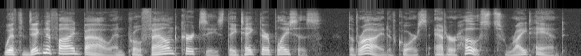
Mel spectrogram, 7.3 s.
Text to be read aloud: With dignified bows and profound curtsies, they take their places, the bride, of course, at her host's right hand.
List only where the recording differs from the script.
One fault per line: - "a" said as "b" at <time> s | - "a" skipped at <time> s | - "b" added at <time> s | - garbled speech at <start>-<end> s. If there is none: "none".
- "bows" said as "bow" at 1.0 s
